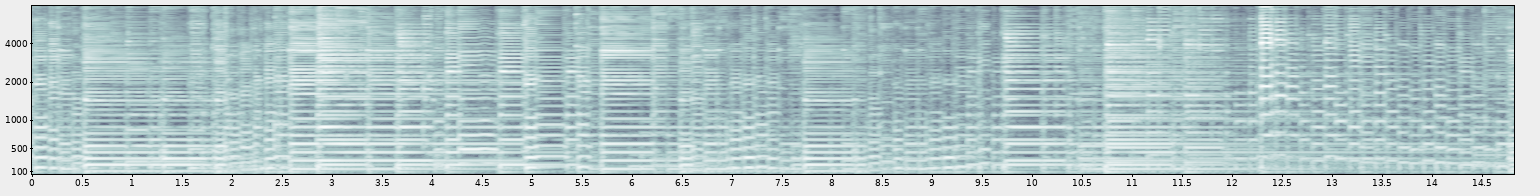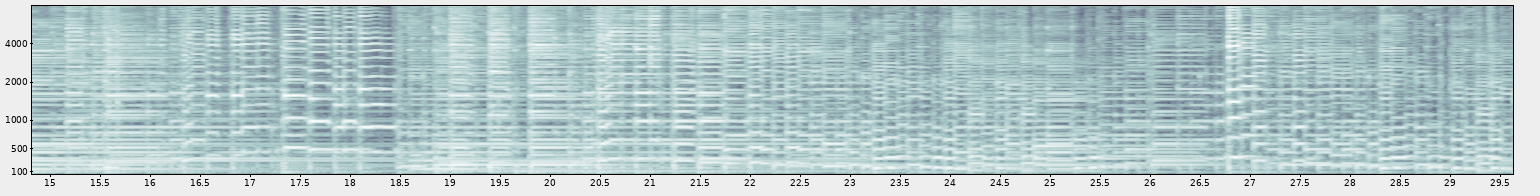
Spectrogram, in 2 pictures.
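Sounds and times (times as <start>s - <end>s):
dreadnought steel-string flattop guitar of Brazilian rosewood and Carpathian spruce: 0.0s - 29.6s.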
